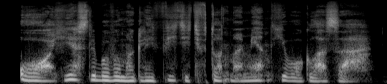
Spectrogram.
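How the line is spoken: Whisper. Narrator (Russian): Прошептала

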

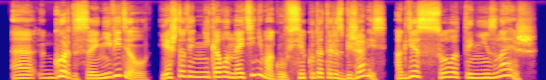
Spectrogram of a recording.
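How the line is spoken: Uncertain question. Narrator (Russian): как-то неуверенно спросил он

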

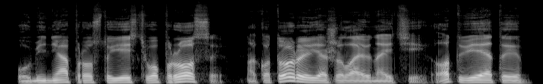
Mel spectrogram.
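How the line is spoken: Lofty tone. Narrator (Russian): произнес он возвышенным тоном

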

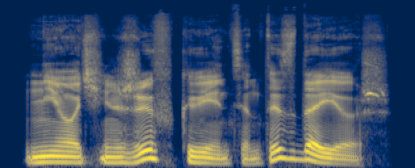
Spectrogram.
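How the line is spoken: Mocking. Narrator (Russian): насмешливо заметил Хэппи

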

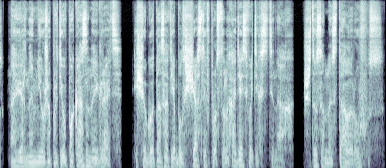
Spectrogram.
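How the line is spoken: Uncertain breathless whisper. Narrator (Russian): Неуверенный шепот Азраила растворялся в прерывистом дыхании

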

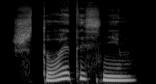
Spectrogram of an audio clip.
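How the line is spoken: Quiet question. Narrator (Russian): тихо спросила Соло

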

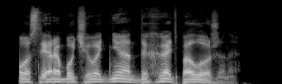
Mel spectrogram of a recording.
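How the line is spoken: Through gritted teeth. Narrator (Russian): процедил Сиен сквозь зубы

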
